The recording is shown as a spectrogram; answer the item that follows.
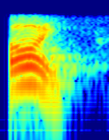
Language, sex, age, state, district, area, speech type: Bodo, female, 30-45, Assam, Kokrajhar, rural, conversation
